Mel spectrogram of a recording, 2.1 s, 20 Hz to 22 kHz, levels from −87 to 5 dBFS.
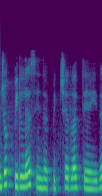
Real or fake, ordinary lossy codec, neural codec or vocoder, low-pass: fake; none; codec, 16 kHz, 1 kbps, X-Codec, WavLM features, trained on Multilingual LibriSpeech; none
